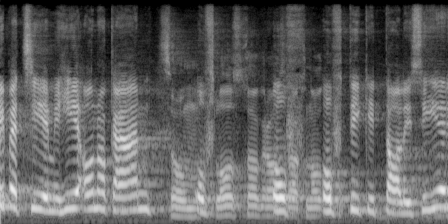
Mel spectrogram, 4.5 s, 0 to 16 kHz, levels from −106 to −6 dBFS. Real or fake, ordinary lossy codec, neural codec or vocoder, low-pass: fake; none; vocoder, 44.1 kHz, 128 mel bands every 512 samples, BigVGAN v2; 14.4 kHz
